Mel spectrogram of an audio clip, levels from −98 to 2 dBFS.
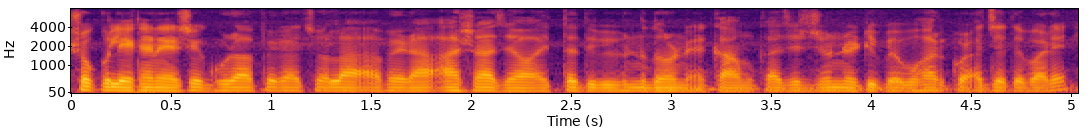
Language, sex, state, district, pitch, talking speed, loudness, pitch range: Bengali, male, Tripura, West Tripura, 105 Hz, 215 wpm, -18 LUFS, 105-110 Hz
